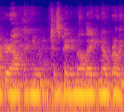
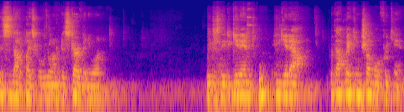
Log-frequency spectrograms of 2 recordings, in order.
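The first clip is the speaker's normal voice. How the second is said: steady, calm, commanding captain voice; 2 semitones lower than usual. A ship's leader explains that they must slip in and out quietly without disturbing anyone. Calm and commanding. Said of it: "So [name], standing behind [name] as he's looking down at it and saying, / "I need you to cut off everything that's keeping the ship afloat. Go ahead and drop it into the water so that we can come up".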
